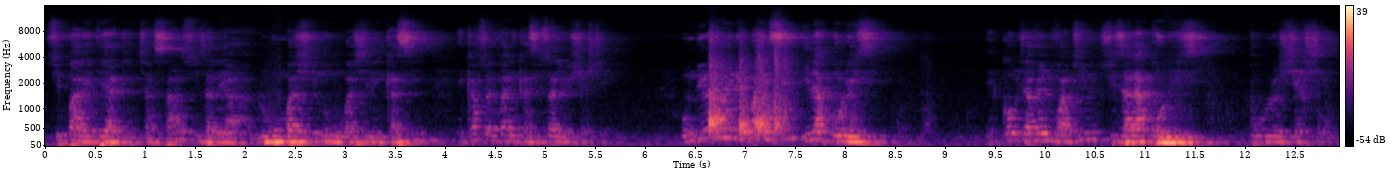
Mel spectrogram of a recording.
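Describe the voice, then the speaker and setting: A man's voice: fairly high pitch, fast talker, background noise. A man from Congo preaching a sermon and telling his testimony, calling on the congregation to say amen. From Congo (DRC). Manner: calls for amens, laughs while preaching. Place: large church hall. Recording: echoey hall from far off.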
